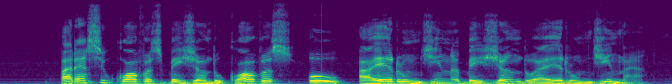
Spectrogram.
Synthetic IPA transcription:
paɾɛsɪʊkɔvɐzbejʒɐ̃nd̪ʊkɔvɐsowɐeɾõnd͡ʒĩnɐbejʒɐ̃nd̪ʊɐeɾõd͡ʒĩnɐ̰

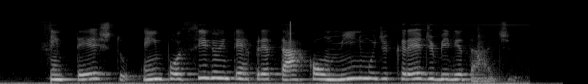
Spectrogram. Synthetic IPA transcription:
sẽj̃t̪eʃt̪ʊɛĩposivewĩnt̪eɾpɾet̪aɾkõw̃ũmĩnimʊd͡ʒɪkɾed͡ʒibilid̪a̰d͡ʒɪ

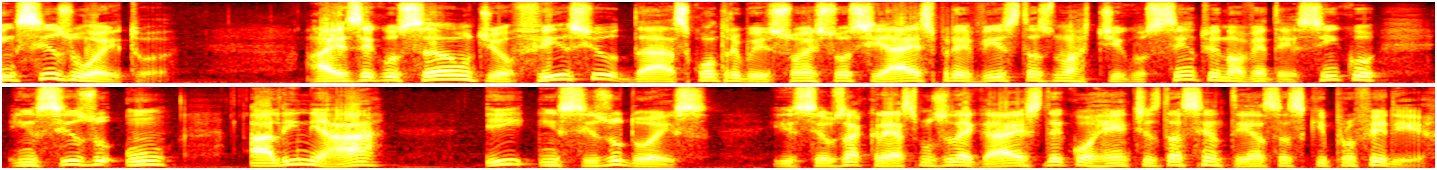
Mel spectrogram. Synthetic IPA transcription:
ẽsizʊojt̪ʊ̰ | ɐ̰ezekusɐ̃w̃d͡ʒɪofisjʊd̪ɐskõnt̪ɾibujsõj̃sːosiajspɾevist̪ɐznʊaɾt͡ʃiɡʊsẽnt̪ʊinovẽnt̪ɐjsĩkʊ | ẽsizʊʔũ | alĩniɐ̰a | ɪĩsizʊd̪ojs | ɪsewzakɾɛsimʊzleɡajzd̪ekoɦẽnt͡ʃɪzd̪ɐsːẽnt̪ẽsɐskɪpɾofeɾḭɾ

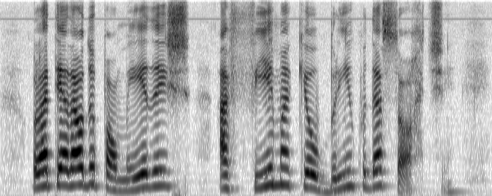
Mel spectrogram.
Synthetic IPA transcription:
ʊlat̪eɾawd̪ʊpawmejɾɐsafiɾmɐkɪewbɾĩkʊd̪ɐsɔ̰ɾt͡ʃɪ

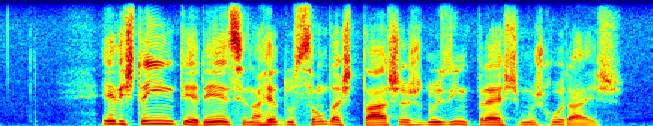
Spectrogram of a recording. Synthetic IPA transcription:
elɪʃt̪ẽj̃ĩnt̪eɾesɪnɐɦed̪usɐ̃w̃d̪ɐʃt̪aʃɐznʊzĩpɾɛʃt͡ʃimʊzhuɾa̰js

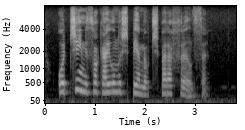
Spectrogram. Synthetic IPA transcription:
ot͡ʃĩmisɔkaiwnʊʃpẽnawt͡ʃɪ̥spaɾɐafɾɐ̃sɐ̰

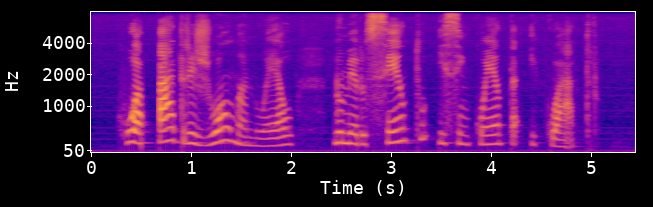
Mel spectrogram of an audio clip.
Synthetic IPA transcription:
huɐpad̪ɾɪʒuɐ̃w̃mɐnuɛwnũmeɾʊsẽnt̪ʊɪsĩŋkwẽnt̪ɐɪkwa̰t̪ɾʊ̥

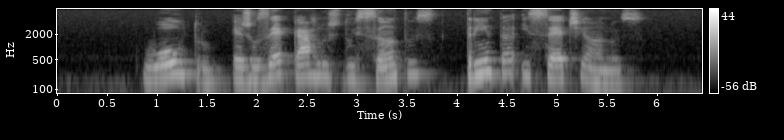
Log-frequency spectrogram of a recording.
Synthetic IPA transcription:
uowt̪ɾʊɛʒuzɛkaɾlʊzd̪ʊssɐ̃nt̪ʊs | t̪ɾĩnt̪ɐʔɪsɛt͡ʃɪɐ̃nʊs

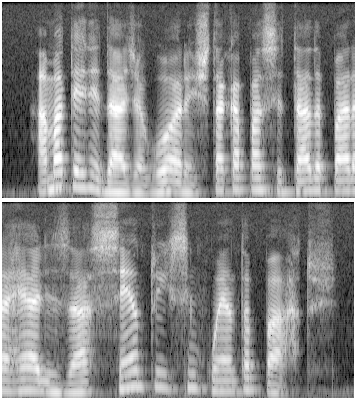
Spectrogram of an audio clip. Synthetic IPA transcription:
ɐmat̪eɾnid̪ad͡ʒɪaɡɔɾɐɪʃt̪akapasit̪ad̪ɐpaɾɐɦealizaɾsẽnt̪ʊɪsĩkwẽnt̪ɐpaɾt̪ʊ̥s

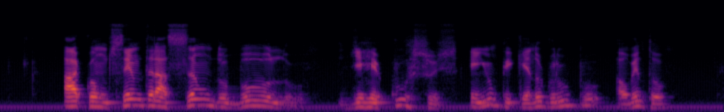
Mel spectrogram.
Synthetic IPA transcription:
ɐkõsẽnt̪ɾasɐ̃w̃d̪ʊbolʊ̰ | d͡ʒɪɦekuɾsʊzẽj̃ũpekẽnʊɡɾupʊawmẽnt̪ow

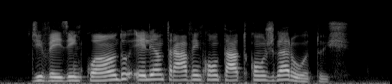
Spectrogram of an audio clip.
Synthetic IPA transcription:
d͡ʒɪvejzẽj̃kwɐ̃nd̪ʊʔelɪẽnt̪ɾavɐẽj̃kõnt̪at̪ʊ̥kõw̃ʊzɡaɾot̪ʊs

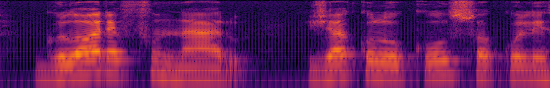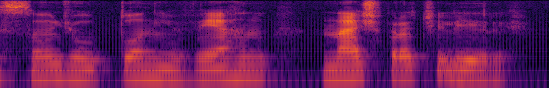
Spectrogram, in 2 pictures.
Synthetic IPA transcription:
ɡlɔɾiɐfunaɾʊ̰ | ʒakolokowsuɐkolesɐ̃w̃d͡ʒɪowt̪õnʊĩvɛɾnʊ | nɐʃpɾat͡ʃilejɾɐs

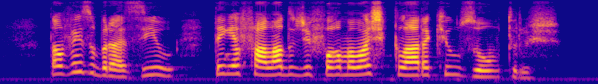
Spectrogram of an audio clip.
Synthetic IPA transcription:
t̪awvejzʊbɾaziw | t̪ẽɲɐfalad̪ʊd͡ʒɪfɔɾmɐmajsklaɾɐkɪʊzowt̪ɾʊs

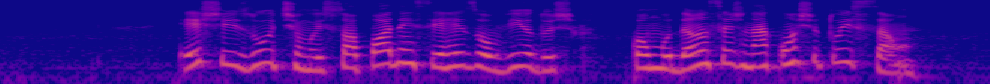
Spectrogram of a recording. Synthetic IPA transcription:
eʃt͡ʃɪzut͡ʃimʊssɔpɔd̪ẽj̃seɾɦezowvid̪ʊs | kõw̃mud̪ɐ̃sɐznɐkõʃt͡ʃit̪uisɐ̃w̃

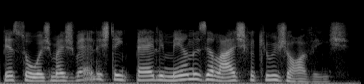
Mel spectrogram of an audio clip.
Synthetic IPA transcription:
pesowɐzmajzvɛ̰ʎɐst̪ẽj̃pɛlɪmẽnʊzelaʃt͡ʃi̥kɐkɪʊzʒːɔvẽj̃s

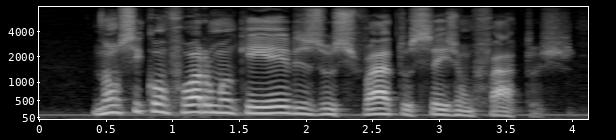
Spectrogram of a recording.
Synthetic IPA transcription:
nɐ̃w̃sɪkõfɔɾmɐ̃w̃kɪelɪzʊsfat̪ʊsseʒɐ̃w̃fa̰t̪ʊ̥s

